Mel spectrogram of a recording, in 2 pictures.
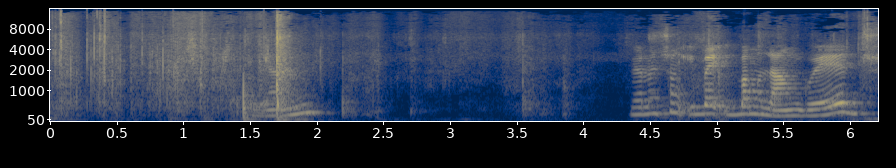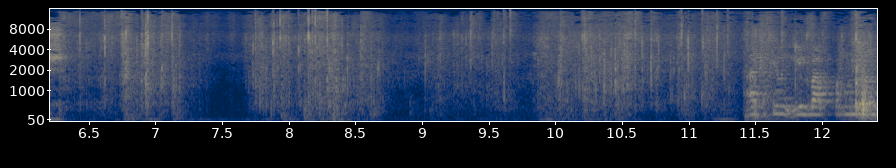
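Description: Paper rustles as it is unfolded and handled.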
